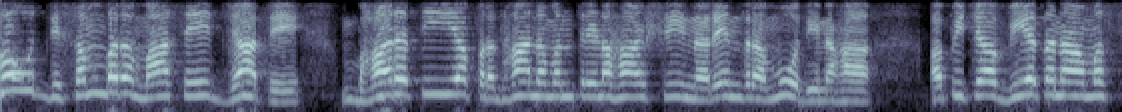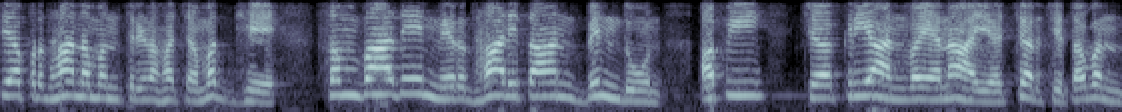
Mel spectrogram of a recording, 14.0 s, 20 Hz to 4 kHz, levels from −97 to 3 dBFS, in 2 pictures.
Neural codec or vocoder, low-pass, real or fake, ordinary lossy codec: none; 3.6 kHz; real; Opus, 16 kbps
